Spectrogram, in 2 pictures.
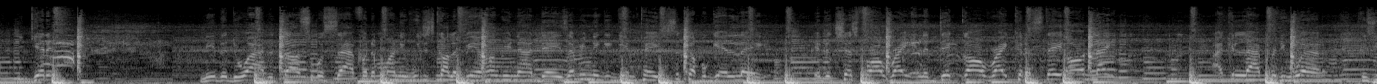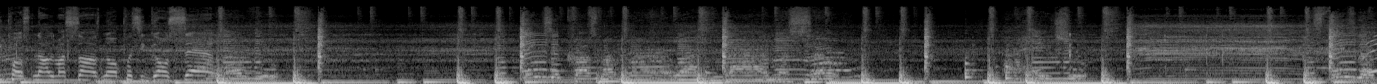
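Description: Crude rate conversion runs through the whole clip. Samples were repeated rather than filtered, which fits a change from 44.1 kHz to 48 kHz. The resulting error sits about 30 dB below the sound. It adds a gritty, inharmonic fizz that tracks loud and high passages.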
